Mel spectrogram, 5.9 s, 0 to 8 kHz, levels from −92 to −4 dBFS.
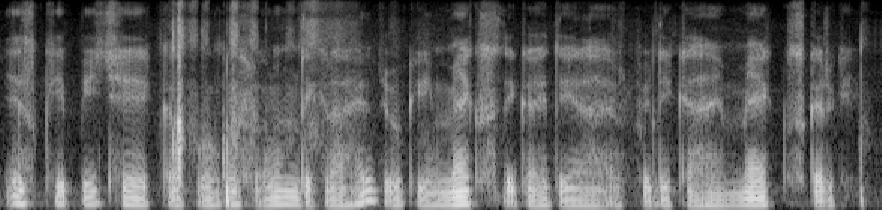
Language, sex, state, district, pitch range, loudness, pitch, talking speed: Hindi, male, Madhya Pradesh, Bhopal, 80-95 Hz, -22 LUFS, 85 Hz, 185 wpm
